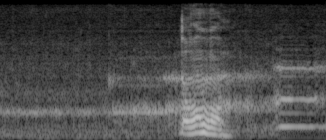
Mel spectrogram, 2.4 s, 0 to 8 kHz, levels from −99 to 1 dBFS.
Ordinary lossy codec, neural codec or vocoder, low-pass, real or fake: none; codec, 16 kHz, 8 kbps, FunCodec, trained on LibriTTS, 25 frames a second; 7.2 kHz; fake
